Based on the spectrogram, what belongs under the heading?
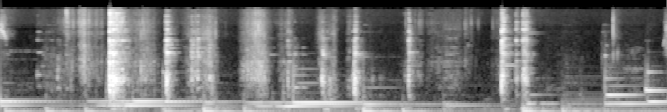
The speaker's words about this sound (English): She washes the dishes.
